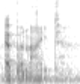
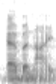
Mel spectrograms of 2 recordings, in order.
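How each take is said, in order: First: The consonant after the first vowel is P. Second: The consonant after the first vowel is B. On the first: The speaker calls it wrong. "not a P" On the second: The speaker calls it right. "Ebonite is with a B"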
